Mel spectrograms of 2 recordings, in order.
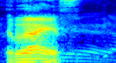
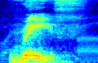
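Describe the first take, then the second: First: The name does not sound like 'rave'. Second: The name sounds like the word 'rave'. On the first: The speaker calls it right. "I pronounce it right" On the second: The speaker calls it wrong. "He pronounces it Rave"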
